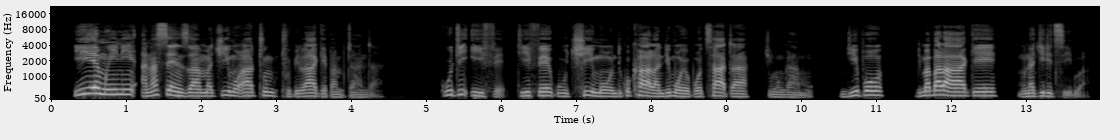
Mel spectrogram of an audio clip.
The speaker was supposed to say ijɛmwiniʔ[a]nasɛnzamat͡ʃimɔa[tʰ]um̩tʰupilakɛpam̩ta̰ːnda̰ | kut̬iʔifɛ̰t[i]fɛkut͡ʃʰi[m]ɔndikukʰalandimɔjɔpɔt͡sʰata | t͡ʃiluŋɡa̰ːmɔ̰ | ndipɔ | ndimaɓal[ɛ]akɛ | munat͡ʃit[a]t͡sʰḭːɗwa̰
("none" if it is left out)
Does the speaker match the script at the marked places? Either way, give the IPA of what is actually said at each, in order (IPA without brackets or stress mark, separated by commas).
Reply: a, tʰ, i, m, a, i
